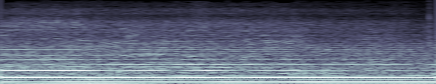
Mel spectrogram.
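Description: Background music: one long held note, flute- or pad-like, over a steady low drone.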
